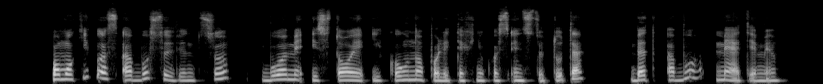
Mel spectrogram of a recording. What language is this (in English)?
Lithuanian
